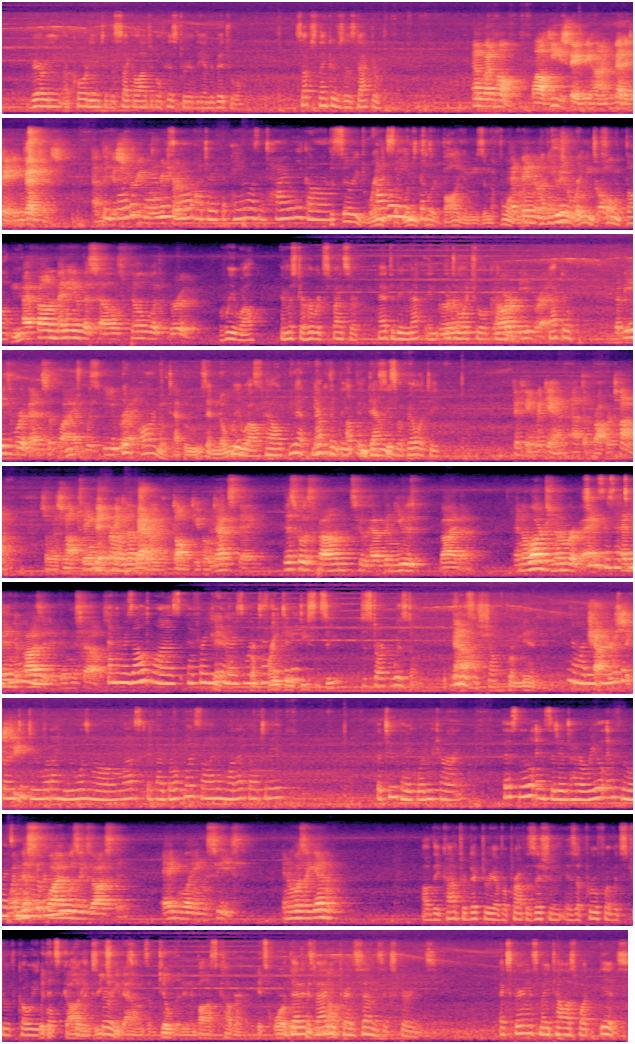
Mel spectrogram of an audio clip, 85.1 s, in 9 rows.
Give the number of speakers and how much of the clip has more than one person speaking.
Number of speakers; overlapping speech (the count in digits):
5, about 28%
